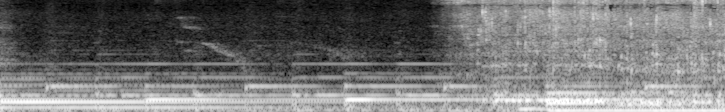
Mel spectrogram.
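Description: Strong water gushes in a small restroom fitted with a bidet, rising suddenly to a loud, steady rush after a few seconds of low humming, close by and with no speech.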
